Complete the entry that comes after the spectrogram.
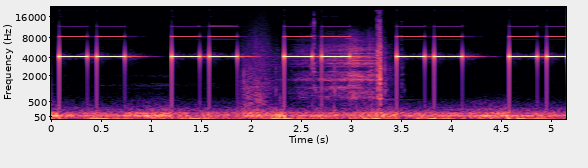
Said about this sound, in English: Is that the smoke alarm?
